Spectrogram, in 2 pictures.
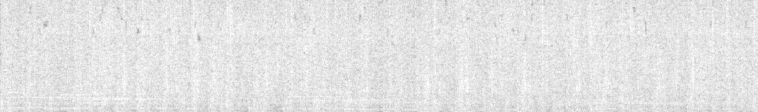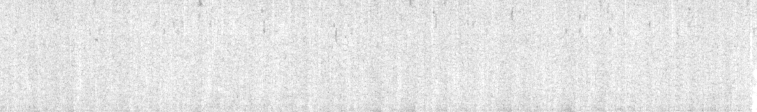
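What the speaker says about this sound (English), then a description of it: "Don't like it that it's raining now in game." Rain falling in a video game, a dense, continuous wash of rainfall with low thunder-like rumbling underneath, steady and fairly loud with no speech.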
